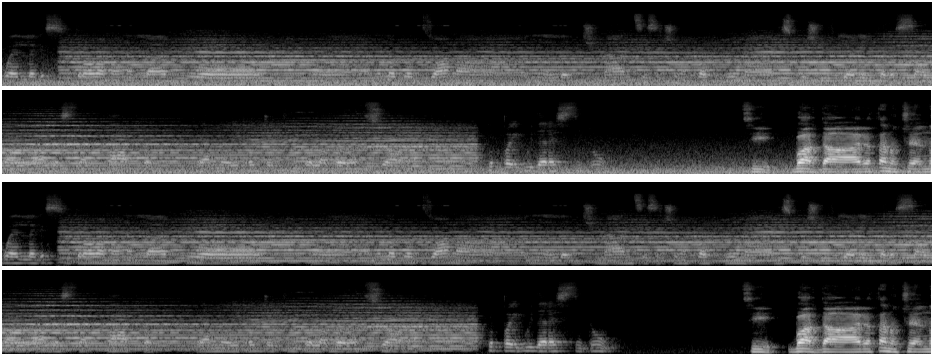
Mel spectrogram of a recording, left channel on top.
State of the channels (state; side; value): noise; left; rumble, 8 dB below the sound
